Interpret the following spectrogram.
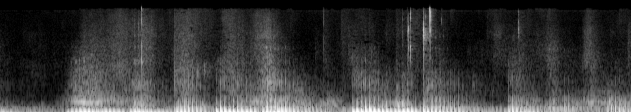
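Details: Bengal cat purring, a pet cat soothing the listener to sleep: low rumbling purr in swelling pulses, each breath a rise and fall lasting about a second, with faint clicks and rustles on top.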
